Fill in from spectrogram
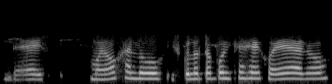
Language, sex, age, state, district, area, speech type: Assamese, female, 18-30, Assam, Goalpara, rural, conversation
